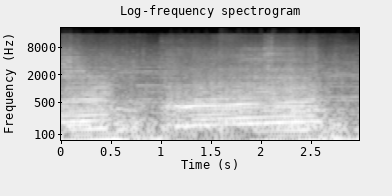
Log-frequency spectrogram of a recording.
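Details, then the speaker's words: Car with a date-coded 1970 Hemi 4-speed and three carburetors (center 350 cfm, outboards 500 cfm each), driven as the secondaries open: deep, even V8 roar climbing smoothly with no knocks or misses. Normal acceleration. "Sounds good. Sounds healthy. It's the way they're supposed to."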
